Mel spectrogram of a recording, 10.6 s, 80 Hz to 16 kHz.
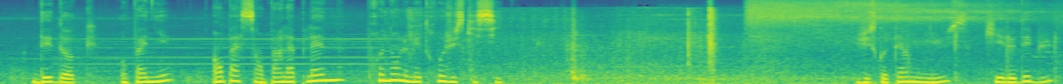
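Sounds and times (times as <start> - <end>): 
cars and buses rumbling at a metro terminus in Marseille: 0.0 - 10.6
speech: 0.3 - 5.2, 8.6 - 10.6
hissing bursts from cars and buses at a metro terminus: 7.4 - 10.2.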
